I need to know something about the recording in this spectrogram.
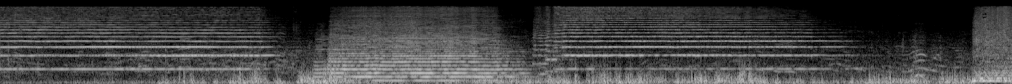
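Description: Brass band of trumpets, trombones and sousaphone playing three long held chords, each lasting two to three seconds with short breaks between, then softer for the last second or so.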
